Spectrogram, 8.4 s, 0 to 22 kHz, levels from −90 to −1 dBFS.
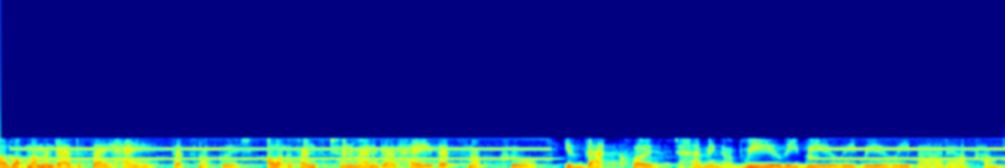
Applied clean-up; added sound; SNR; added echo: none; Wind instrument, woodwind instrument; 9 dB; none.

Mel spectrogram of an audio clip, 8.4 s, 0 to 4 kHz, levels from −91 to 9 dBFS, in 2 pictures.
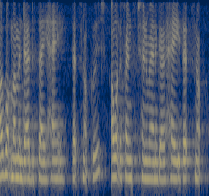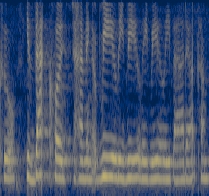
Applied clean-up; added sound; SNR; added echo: neural mask model Resemble Enhance denoiser.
